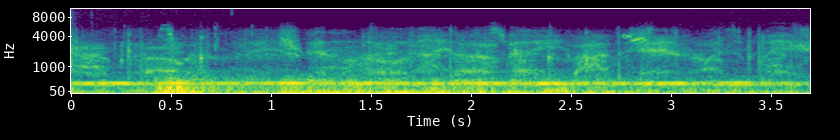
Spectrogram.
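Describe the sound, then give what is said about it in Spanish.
Eerie whispering from the back seat of a car, breathy and unintelligible, running continuously over a steady low engine-like hum, with no clear spoken words. “Lo oía susurrar en la parte de atrás.”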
